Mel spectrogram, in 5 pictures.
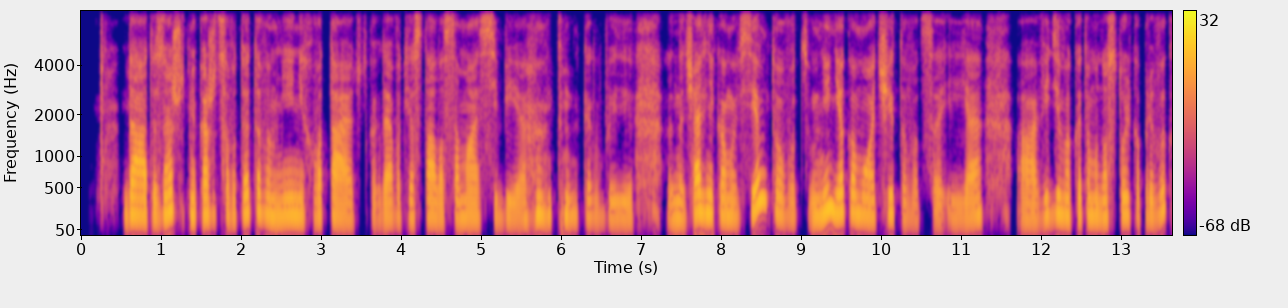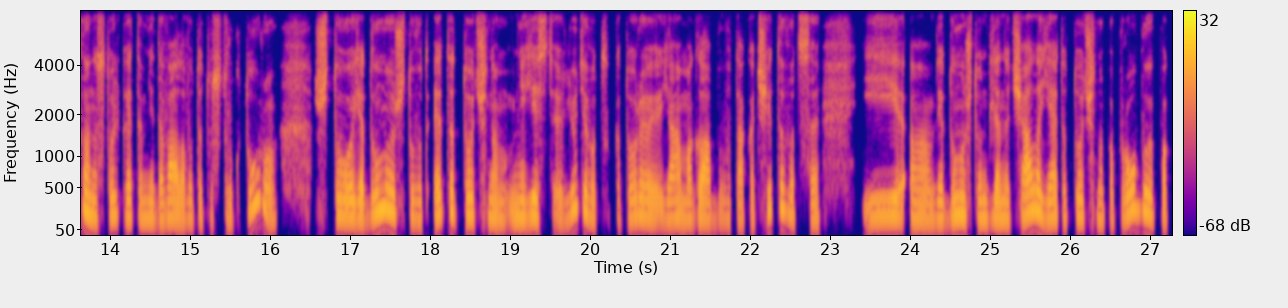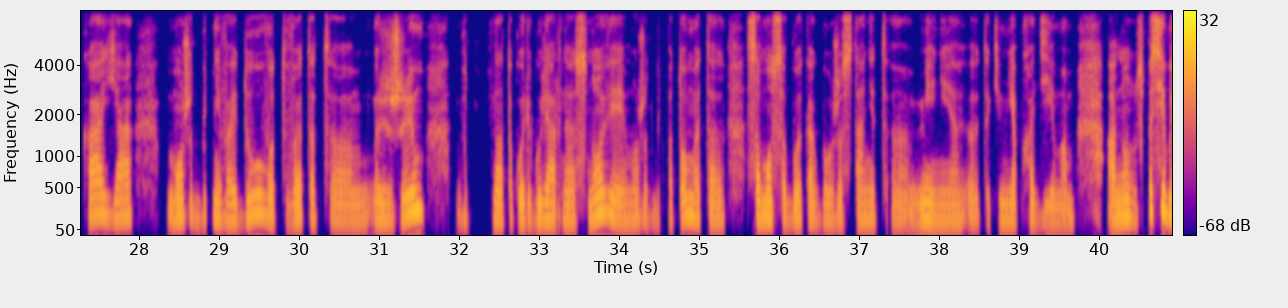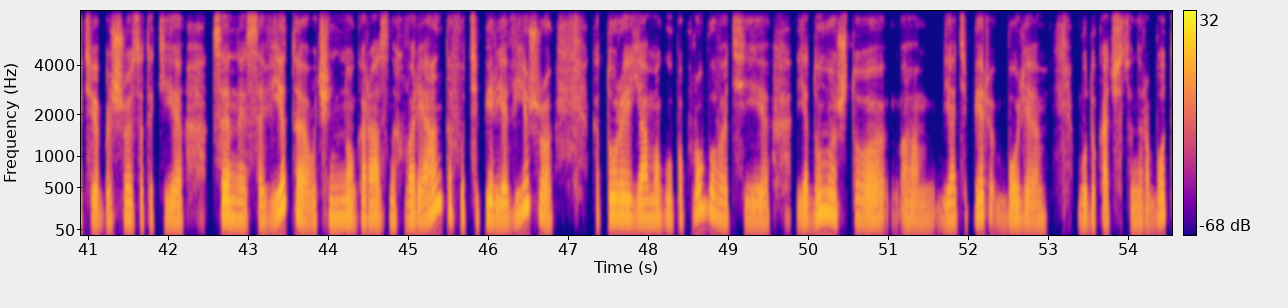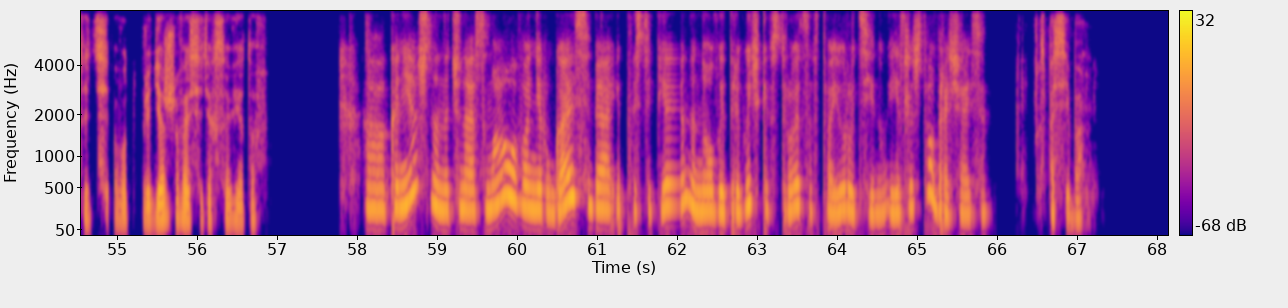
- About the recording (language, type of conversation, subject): Russian, advice, Как прошёл ваш переход на удалённую работу и как изменился ваш распорядок дня?
- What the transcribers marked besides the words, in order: tapping; chuckle; other background noise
